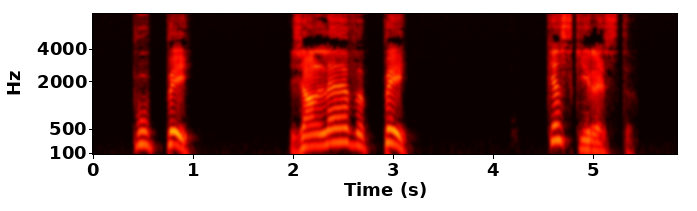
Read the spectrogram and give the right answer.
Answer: Monsieur, il reste pou.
